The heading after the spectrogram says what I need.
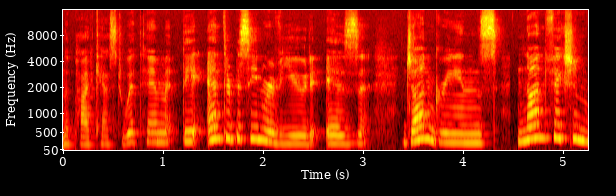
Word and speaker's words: Anthropocene: I think it's Anthropocene.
